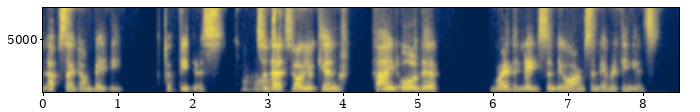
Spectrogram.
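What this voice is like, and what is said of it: Swedish accent. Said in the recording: “where is your beautiful accent from? ... I'm Swedish originally.”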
